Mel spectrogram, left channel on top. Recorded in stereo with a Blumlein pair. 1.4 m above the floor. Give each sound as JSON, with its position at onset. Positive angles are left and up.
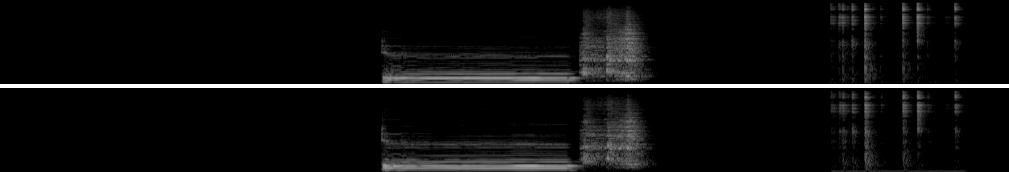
{"t": 3.8, "sound": "singing", "azimuth_deg": -15, "distance_m": 0.9}
{"t": 5.8, "sound": "dishes clattering", "azimuth_deg": 60, "distance_m": 1.4}
{"t": 8.3, "sound": "a crack", "azimuth_deg": 30, "distance_m": 2.0}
